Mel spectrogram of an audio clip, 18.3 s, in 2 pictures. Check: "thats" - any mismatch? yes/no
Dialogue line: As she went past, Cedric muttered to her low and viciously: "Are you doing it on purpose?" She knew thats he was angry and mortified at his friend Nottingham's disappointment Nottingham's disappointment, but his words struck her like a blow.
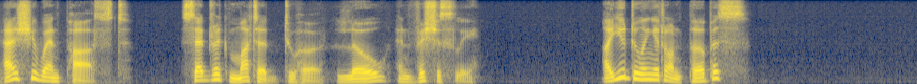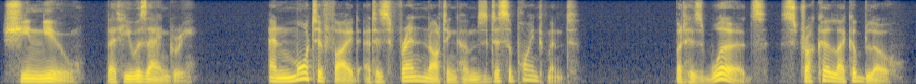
yes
